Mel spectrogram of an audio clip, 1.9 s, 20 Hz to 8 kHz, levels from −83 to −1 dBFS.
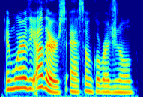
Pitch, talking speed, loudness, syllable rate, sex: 220 Hz, 250 wpm, -18 LUFS, 8.7 syllables/s, female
